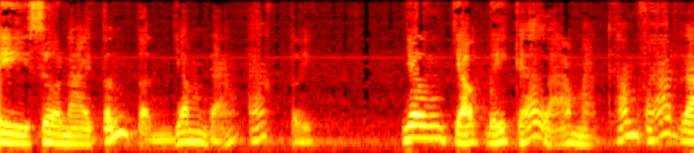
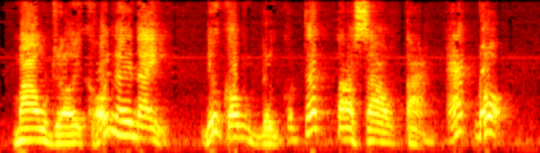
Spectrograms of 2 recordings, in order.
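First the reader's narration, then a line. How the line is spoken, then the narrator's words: Loud shout. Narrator (Vietnamese): Chàng hét lớn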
